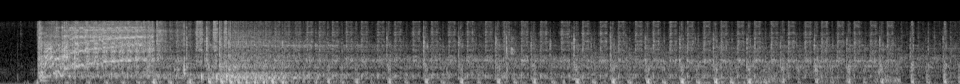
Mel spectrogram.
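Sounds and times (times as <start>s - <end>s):
engine starting: 0.4s - 9.3s.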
